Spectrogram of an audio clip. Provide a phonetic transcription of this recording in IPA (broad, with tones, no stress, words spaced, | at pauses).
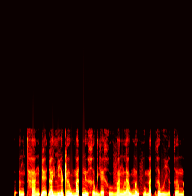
ʔə˨˩ŋt̪ʰa˨˩˦ŋ ɗɛ˨˩˨ ɗa˧jli˧ə̯ʈəː˧w ma˦˥t̚nɨ˧xə˨˩w jɛ˨˩˨xu˨˩˨ va˧ŋla˧˥w mə˧˥wfu˨˩˦ma˦˥t̚ kə˧w ɣi˨˩˨ə̯kə˧m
